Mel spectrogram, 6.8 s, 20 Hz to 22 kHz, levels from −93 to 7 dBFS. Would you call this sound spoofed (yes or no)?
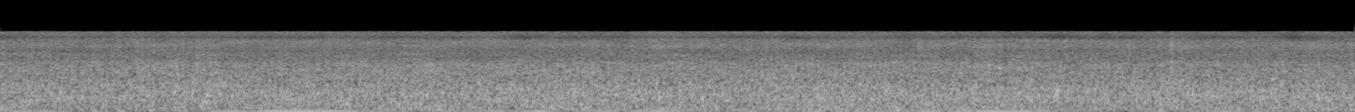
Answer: yes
